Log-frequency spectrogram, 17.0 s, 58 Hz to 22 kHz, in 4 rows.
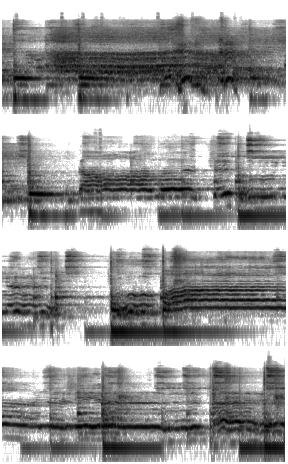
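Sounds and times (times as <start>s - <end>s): man singing devotional song: 0.0s - 1.6s, 5.3s - 17.0s
instrumental accompaniment: 0.0s - 17.0s.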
